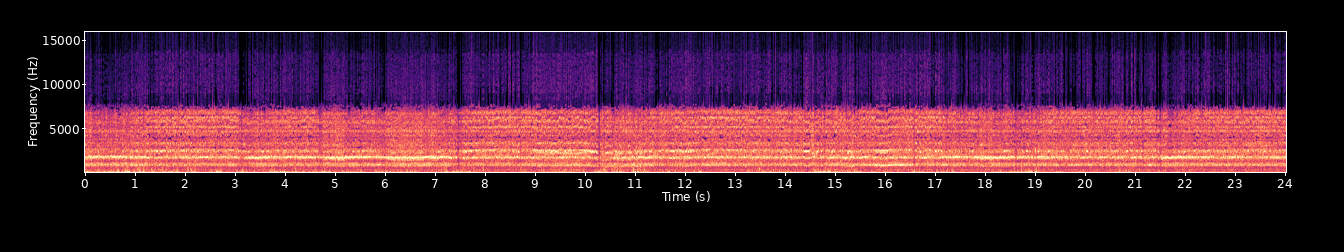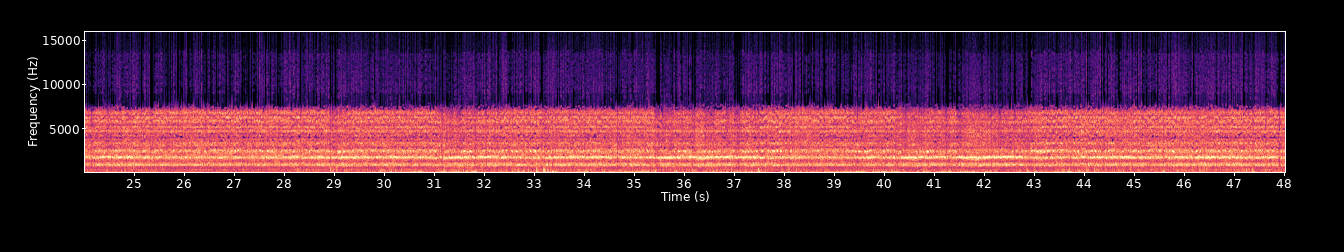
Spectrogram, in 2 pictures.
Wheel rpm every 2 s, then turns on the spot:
220, 230, 230, 220, 230, 220, 230, 230, 230, 230, 230, 230, 230, 230, 230, 230, 230, 230, 230, 230, 220, 230, 230, 240.
none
